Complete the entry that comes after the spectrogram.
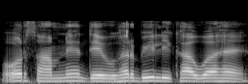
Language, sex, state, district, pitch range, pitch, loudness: Hindi, male, Jharkhand, Deoghar, 145-160 Hz, 150 Hz, -14 LUFS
